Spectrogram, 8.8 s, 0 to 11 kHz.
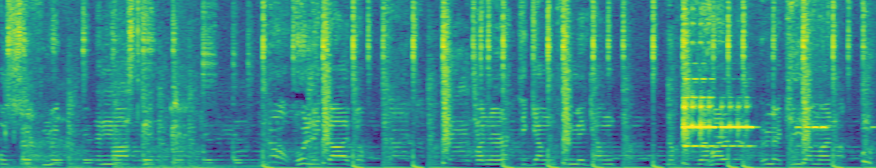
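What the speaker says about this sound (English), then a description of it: "that's my 2 p.m. alarm" A phone alarm rings in a looping, repeating melodic tone pattern, fairly loud and steady, with rhythmic percussive beats underneath; no talking.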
